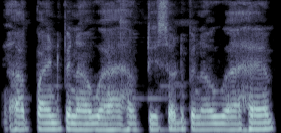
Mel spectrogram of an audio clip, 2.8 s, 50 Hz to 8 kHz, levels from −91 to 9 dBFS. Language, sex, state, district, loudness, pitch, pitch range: Hindi, male, Bihar, Purnia, -19 LUFS, 140 Hz, 140-145 Hz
